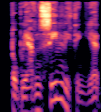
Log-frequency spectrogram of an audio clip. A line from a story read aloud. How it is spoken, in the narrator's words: said Diggory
